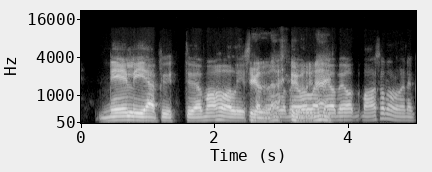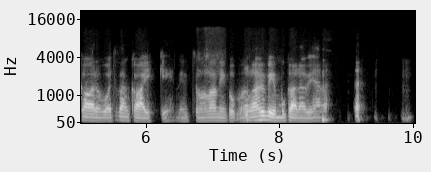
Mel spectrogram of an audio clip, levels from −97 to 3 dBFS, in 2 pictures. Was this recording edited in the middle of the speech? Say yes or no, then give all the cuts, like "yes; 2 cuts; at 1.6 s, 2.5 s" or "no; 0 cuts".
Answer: yes; 1 cut; at 4.1 s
